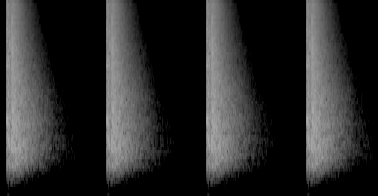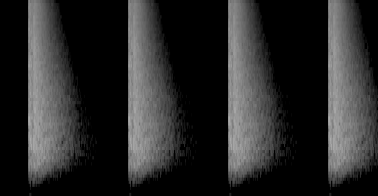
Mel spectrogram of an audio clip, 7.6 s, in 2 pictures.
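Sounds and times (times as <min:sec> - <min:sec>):
nu disco handclap: 0:00.1 - 0:00.4, 0:01.1 - 0:01.4, 0:02.1 - 0:02.4, 0:03.1 - 0:03.4, 0:04.1 - 0:04.4, 0:05.1 - 0:05.4, 0:06.1 - 0:06.4, 0:07.1 - 0:07.4.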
